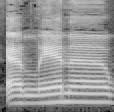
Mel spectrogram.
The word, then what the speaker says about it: Atlanta: Typically, it's Atlanta with no second T or the A or ATL.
